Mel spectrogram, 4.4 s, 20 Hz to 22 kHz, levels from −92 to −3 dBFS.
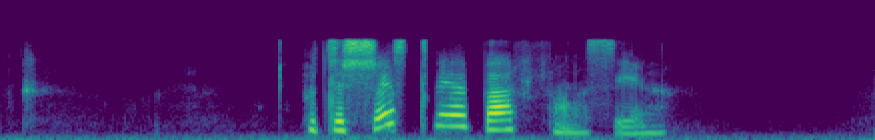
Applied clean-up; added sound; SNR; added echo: neural diffusion model UNIVERSE++.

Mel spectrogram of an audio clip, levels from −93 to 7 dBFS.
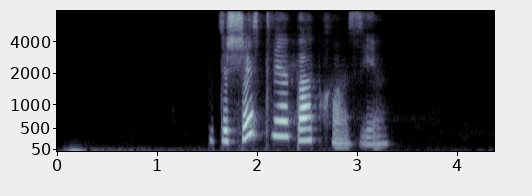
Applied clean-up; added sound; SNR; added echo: neural mask model DeepFilterNet 3.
